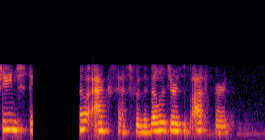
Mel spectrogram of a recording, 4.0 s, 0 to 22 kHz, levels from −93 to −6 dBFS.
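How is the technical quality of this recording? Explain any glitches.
Technical quality is poor. The speech is heavily compressed and has one silent gap and two decoder concealment glitches.

AMR narrowband mobile codec, throughout: nothing above 4 kHz survives, and the voice is buzzy and synthetic. The heavy damage points to a low AMR-NB mode, around 6 kbps.

Audio dropout to silence, 0.49 to 1.20 s: about 0.71 s of digital silence with no room tone. It is likely caused by lost input while recording continued.

Lost AMR speech frames, 1.80 to 1.87 s and 3.42 to 3.69 s: the decoder repeats earlier pitch and vocal-tract settings at falling gain. The first is a brief warble, consistent with one lost frame. The second, consistent with about six lost frames, drags out and fades, and the speech then returns rough.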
